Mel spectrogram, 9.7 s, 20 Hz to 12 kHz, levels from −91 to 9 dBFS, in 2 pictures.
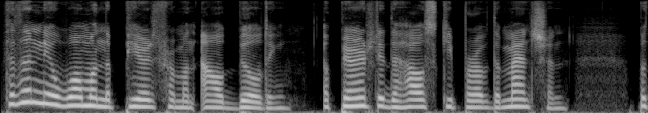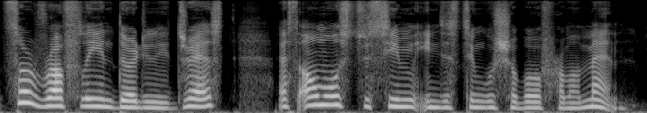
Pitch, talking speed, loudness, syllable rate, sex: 205 Hz, 160 wpm, -19 LUFS, 6.0 syllables/s, female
